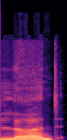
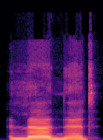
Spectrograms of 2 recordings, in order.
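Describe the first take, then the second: First: The word is said as one syllable. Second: The word is said as two syllables. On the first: It is the past tense of the verb. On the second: It is an adjective describing someone.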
